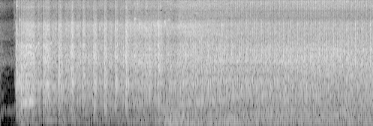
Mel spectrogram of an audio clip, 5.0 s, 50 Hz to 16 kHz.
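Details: Futura injection with check-engine light, hard starting, stumbling above 2000 rpm, code P0311 stored: quick crank and catch, then slightly uneven stumbling idle; misfire still present, ignition coil number one suspected.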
